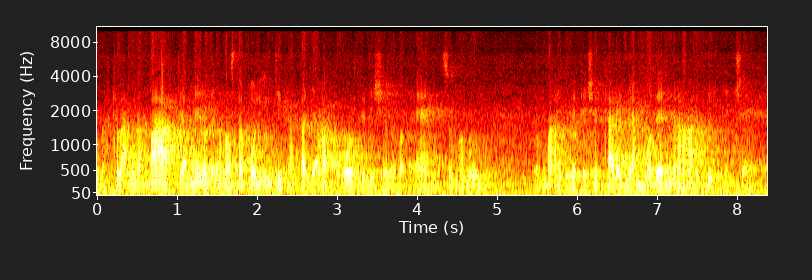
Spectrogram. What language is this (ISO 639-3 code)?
ita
